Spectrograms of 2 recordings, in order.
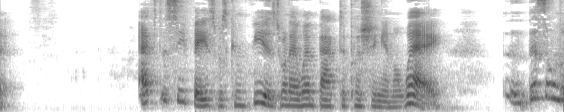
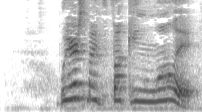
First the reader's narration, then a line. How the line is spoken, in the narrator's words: He yelled over the bass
